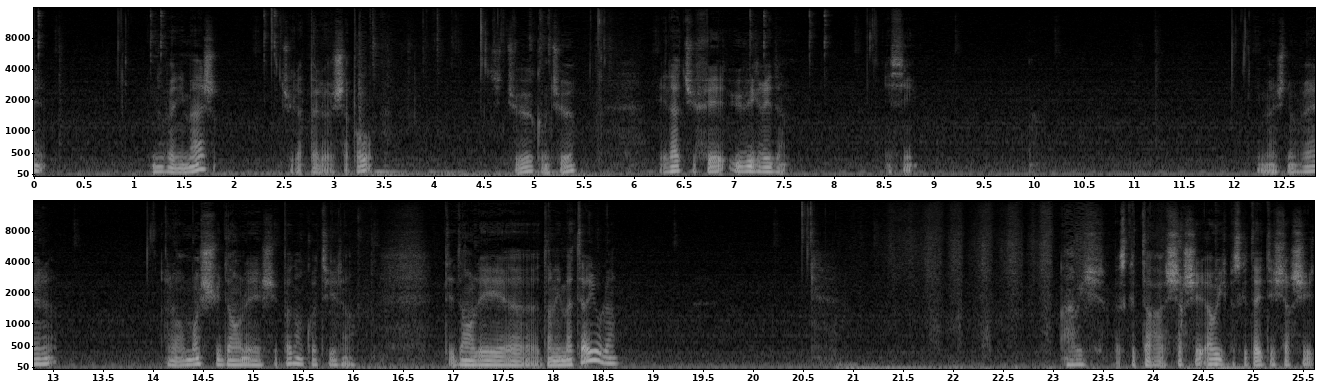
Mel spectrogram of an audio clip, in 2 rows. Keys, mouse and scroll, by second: 0.2 click, 1.4 click.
